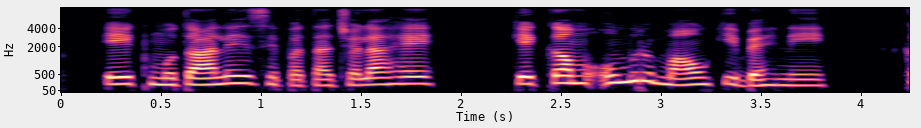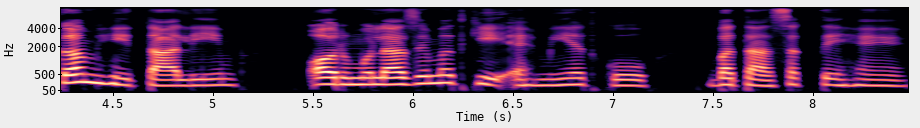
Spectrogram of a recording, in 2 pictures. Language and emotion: Urdu, neutral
